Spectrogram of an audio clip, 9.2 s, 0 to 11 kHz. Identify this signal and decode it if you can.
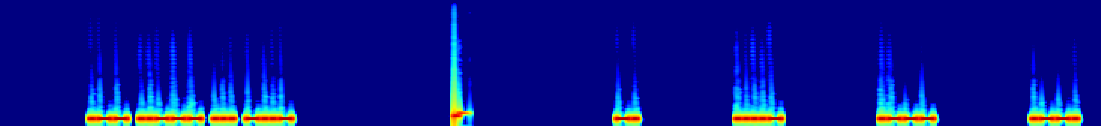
Morse code, heard as a keyed tone, about 36 wpm, spaced as for 15 wpm, 700 Hz. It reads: W2SX N4JP
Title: USA Call Signs - 4 Characters - 8x Character Spacing - 35wpm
